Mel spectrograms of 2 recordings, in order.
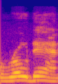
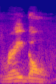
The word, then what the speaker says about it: Radon: We are doing Radon, or Rodan, as he's known in America. But again, the original pronunciation, the real pronunciation is Radon, which is short for pterodon.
